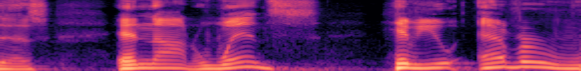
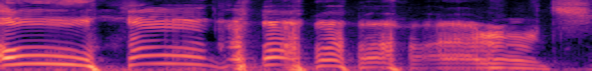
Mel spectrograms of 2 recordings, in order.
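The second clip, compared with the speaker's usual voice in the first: high, drawn-out pained groan; 6 semitones higher, 6 dB quieter than usual. Imitating the other speaker getting hit: imitating someone in pain. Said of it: "That's what you sound like".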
